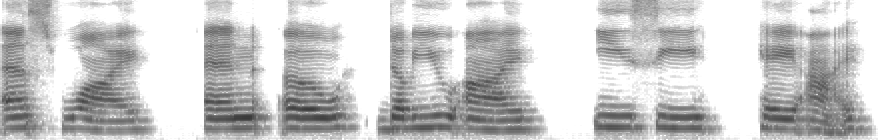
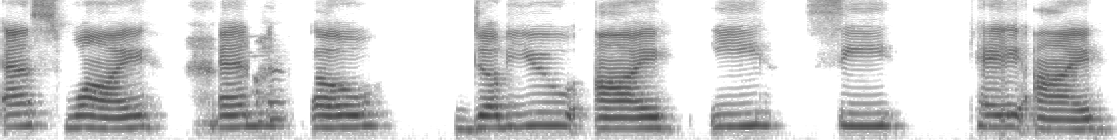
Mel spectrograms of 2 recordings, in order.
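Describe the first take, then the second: First: The letters are spelled quickly. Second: The letters are spelled slowly.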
